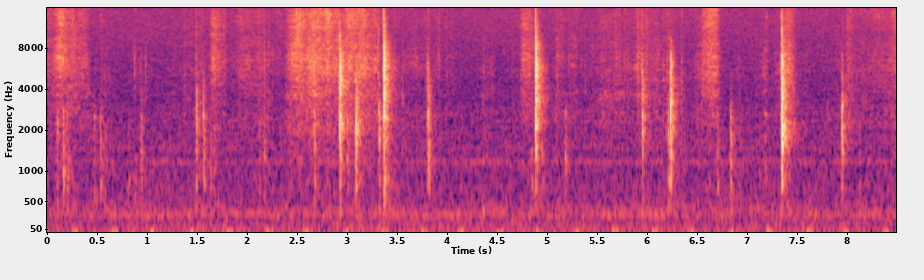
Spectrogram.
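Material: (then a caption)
Foil laminate. A filled tea-tree sheet mask pouch in glossy foil laminate is held in both hands and crinkled while long nails tap on it. A soft, steady crinkling rustle runs throughout, broken by short, sharp, bright clicks from the nail taps that die away almost instantly.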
